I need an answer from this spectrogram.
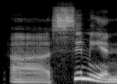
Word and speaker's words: Simeon: Simeon, not Simon.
